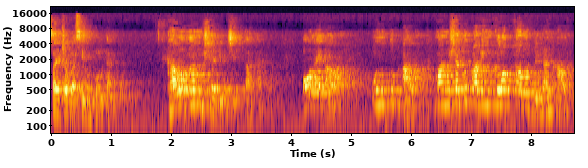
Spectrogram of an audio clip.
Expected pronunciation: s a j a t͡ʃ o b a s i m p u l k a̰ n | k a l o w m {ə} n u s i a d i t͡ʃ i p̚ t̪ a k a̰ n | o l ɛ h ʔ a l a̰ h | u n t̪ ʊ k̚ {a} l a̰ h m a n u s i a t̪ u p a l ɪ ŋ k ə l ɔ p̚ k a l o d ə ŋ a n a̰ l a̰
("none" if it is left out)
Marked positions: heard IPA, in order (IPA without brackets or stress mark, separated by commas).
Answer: a, a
